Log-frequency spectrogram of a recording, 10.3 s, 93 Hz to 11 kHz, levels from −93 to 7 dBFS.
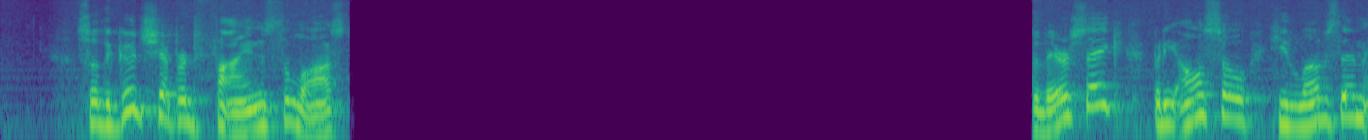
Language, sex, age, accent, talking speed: English, male, 50-69, American, 95 wpm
